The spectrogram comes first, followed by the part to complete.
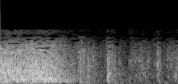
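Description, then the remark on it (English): A single loud six-gun revolver shot at night bursts out and rolls away in a long rumbling decay, followed by two fainter, sharp pops. “Then a thundering six-gun tore the night apart.”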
